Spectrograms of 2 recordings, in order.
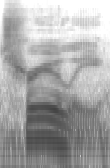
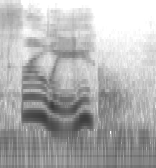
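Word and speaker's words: Früli: And I I think it's pronounced truly. No, it's Fru.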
